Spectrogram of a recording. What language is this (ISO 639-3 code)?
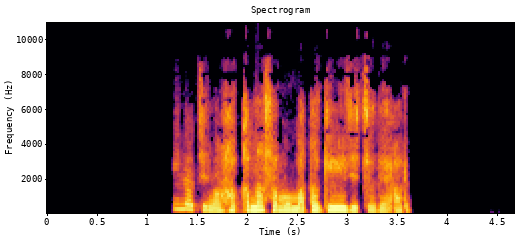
jpn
